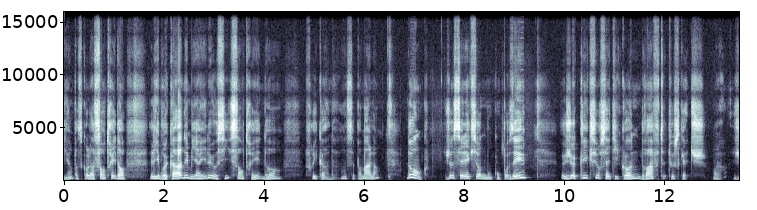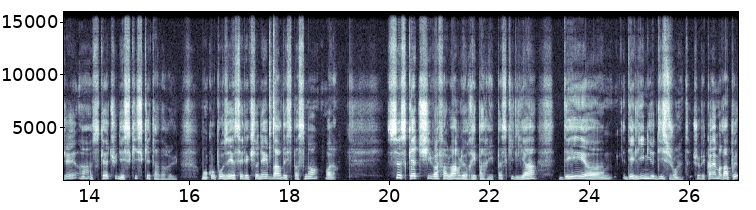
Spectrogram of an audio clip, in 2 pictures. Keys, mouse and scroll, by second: 6.7 click, 12.0 click, 17.6 space, 20.4 click.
